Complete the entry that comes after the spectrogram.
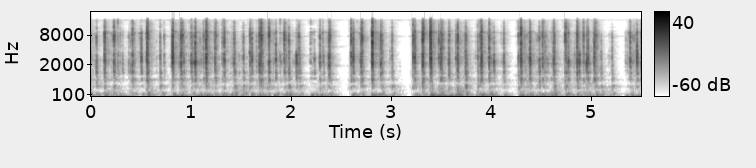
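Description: A 60% mechanical keyboard with plastic keycaps on tactile switches, set in a solid bamboo wooden case with RGB lighting and resting on a wrist rest, is typed on fast with the fingertips of both hands. It gives a dense run of short, bright clicky clacks with a low thocky body underneath, broken by two brief pauses.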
